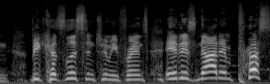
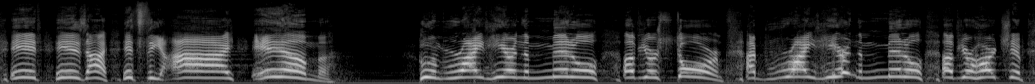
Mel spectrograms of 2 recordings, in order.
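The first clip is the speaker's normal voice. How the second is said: loud, raised-pitch preaching fervour; really excited; 3 semitones higher, 4 dB louder than usual. Real, not acted. Preacher to congregation about Jesus in the storm, really excited. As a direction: proclaim it with mounting excitement. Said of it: "I'm getting really excited".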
